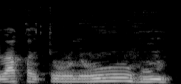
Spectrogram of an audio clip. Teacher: واو کو ہونٹوں کی ناتمام گولائی کے ساتھ ادا کریں گے، قاف پہ قلقلہ کرتے ہوئے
